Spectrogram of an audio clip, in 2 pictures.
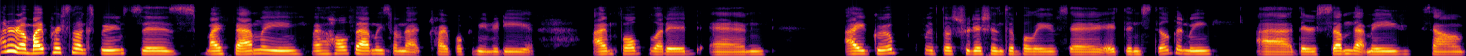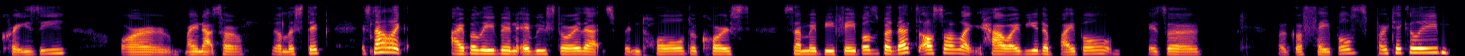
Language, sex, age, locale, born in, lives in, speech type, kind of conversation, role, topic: English, female, 25-29, en-US, United States, United States, conversation, unstructured, none, What makes people so protective of their religious beliefs?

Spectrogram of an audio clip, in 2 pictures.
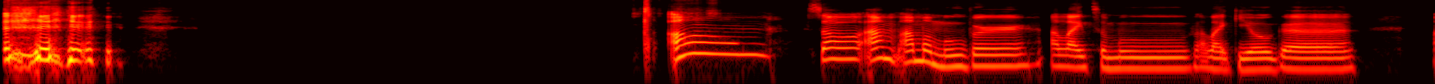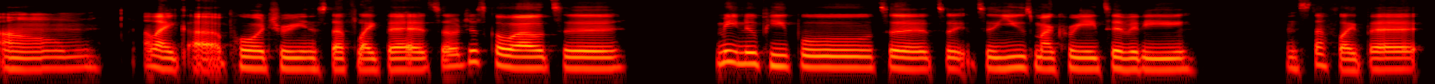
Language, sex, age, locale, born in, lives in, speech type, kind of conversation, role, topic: English, female, 30-34, en-US, United States, United States, conversation, unstructured, none, How do you like to unwind after a long day?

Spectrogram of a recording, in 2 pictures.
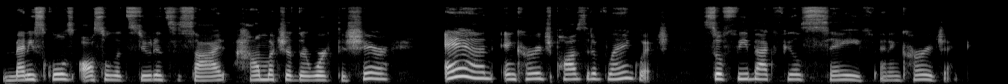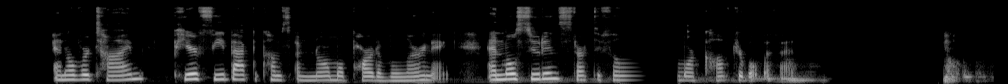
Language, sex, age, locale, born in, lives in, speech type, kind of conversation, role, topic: English, female, 30-34, en-US, United States, United States, read, expert-assistant, expert, How would AI tutors impact teachers, parents, and students?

